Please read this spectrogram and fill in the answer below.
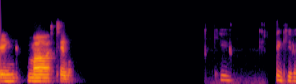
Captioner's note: speaking in te reo Maori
